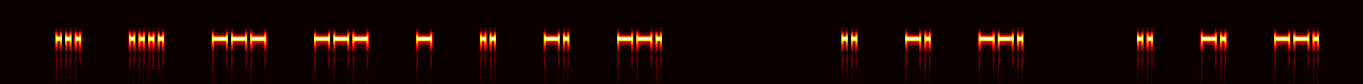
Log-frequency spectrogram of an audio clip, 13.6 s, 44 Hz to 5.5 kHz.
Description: Morse code, heard as a keyed tone, about 25 wpm, spaced as for 13 wpm, 600 Hz. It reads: SHOOTING ING ING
